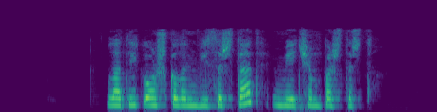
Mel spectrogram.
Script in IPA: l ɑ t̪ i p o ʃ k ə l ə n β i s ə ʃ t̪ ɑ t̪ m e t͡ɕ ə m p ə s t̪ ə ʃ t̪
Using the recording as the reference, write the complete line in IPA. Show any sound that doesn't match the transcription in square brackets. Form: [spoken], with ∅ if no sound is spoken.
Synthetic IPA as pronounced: l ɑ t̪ i [k] o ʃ k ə l ə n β i s ə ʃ t̪ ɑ t̪ m e t͡ɕ ə m p ə [ʃ] t̪ ə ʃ t̪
